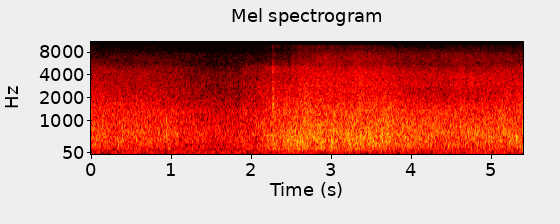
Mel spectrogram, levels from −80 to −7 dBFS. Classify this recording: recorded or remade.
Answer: recorded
